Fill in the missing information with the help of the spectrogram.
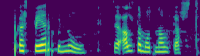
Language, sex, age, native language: Icelandic, female, 15, Icelandic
